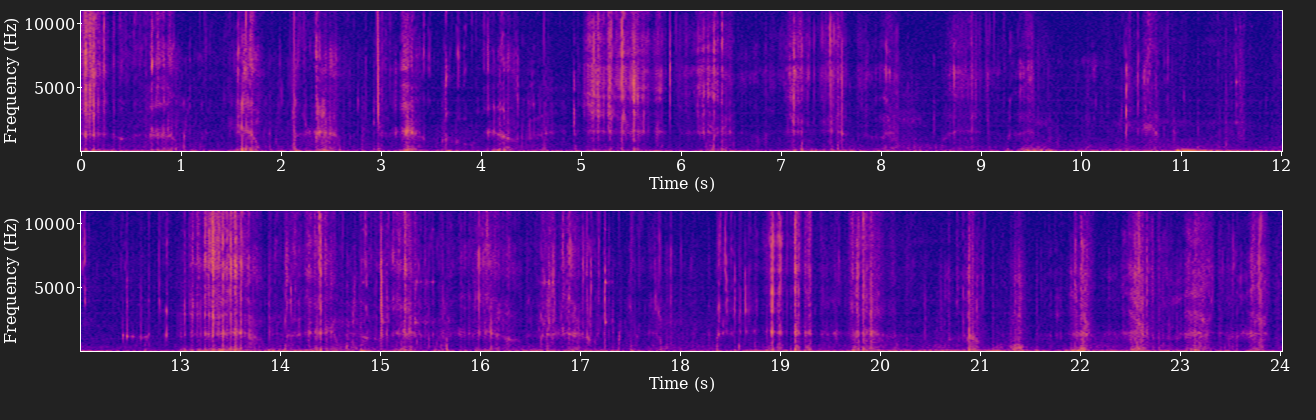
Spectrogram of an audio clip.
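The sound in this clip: Someone eats a crunchy snack that comes in sweet and salty versions, giving many sharp, crackling bites and chewing crunches in an irregular run with brief quieter gaps and no talk.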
